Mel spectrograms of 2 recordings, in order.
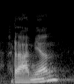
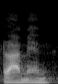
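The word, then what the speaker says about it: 라면: So I was very happy to hear this pronounced correctly like this in this scene. ramen, ramen, ramen, ramen.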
